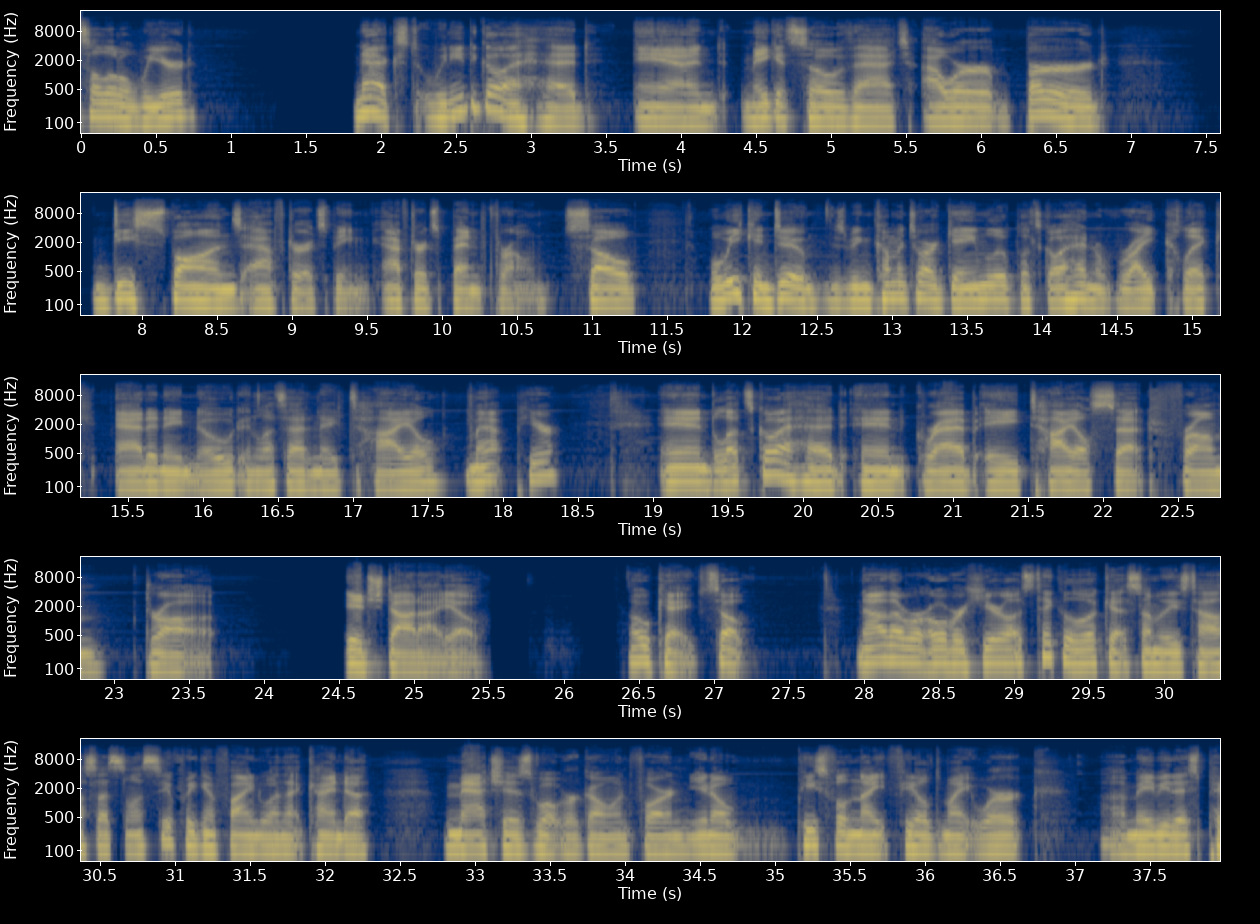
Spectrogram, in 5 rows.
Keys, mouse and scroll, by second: 12.4 click, 13.2 right click, 14.0 click, 16.4-17.8 typing, 19.1-19.7 scroll, 19.7-20.1 scroll, 20.7 scroll, 21.8 scroll, 25.7-26.1 scroll, 28.8 scroll down 2, 29.2-29.6 scroll, 29.8 scroll down 1, 30.0 scroll, 30.2 scroll down 2, 30.6 scroll, 30.6 scroll down 3, 30.9 scroll, 31.2 scroll up 11, 31.4-31.9 scroll, 35.7 scroll.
